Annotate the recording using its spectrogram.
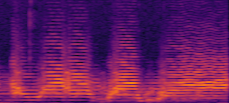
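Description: Distorted electric guitar solo with wah and echo effects playing back. A held note gives way to a quick run of bent notes, settling onto another held note near the end.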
